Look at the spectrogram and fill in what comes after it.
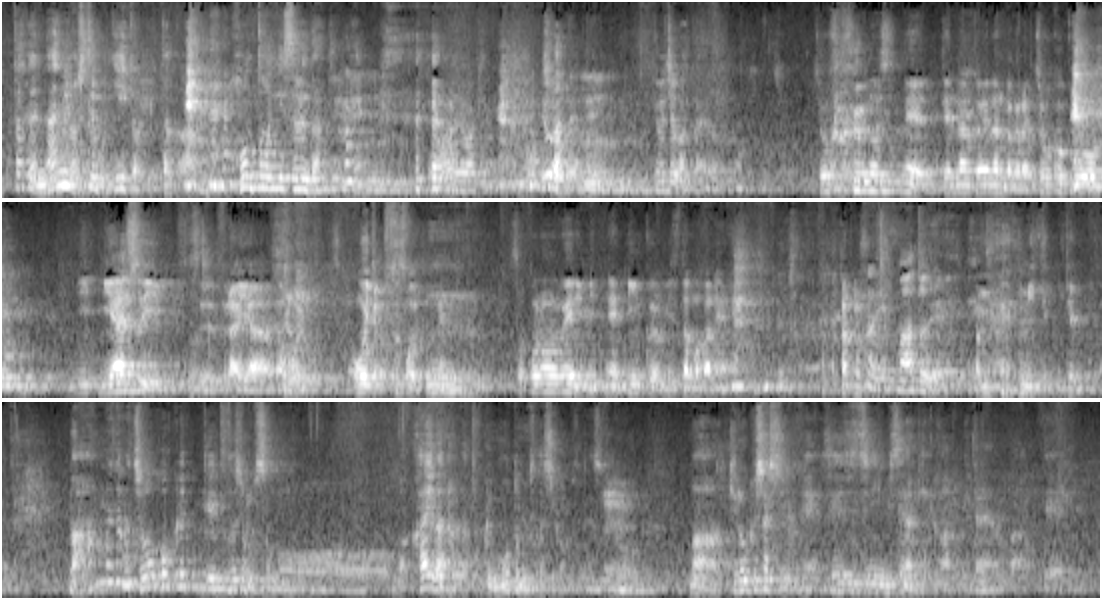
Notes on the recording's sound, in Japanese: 会場：金沢美術工芸大学 展示室。OUTBOUNDー彫刻シンポジウム外伝 のトークイベントの録音です。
